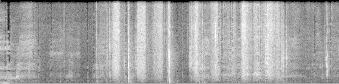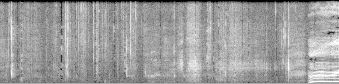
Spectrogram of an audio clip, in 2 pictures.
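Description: Close-up chewing and crunching of pizza crust: scattered crisp crunches and mouth clicks over a steady low hum. Near the end a dog suddenly starts howling loudly, one long wavering howl.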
